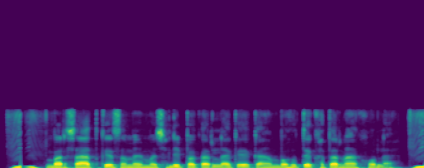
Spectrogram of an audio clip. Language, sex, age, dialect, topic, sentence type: Bhojpuri, male, 18-24, Southern / Standard, agriculture, statement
